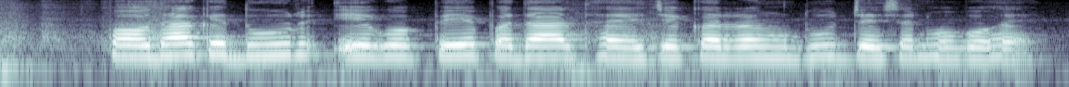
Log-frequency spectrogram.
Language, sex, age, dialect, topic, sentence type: Magahi, female, 25-30, Southern, agriculture, statement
